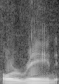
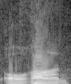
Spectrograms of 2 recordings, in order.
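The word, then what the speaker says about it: Orane: Oran Cerise, I was corrected on my pronunciation. I was told it's not Orain, it's Oran.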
